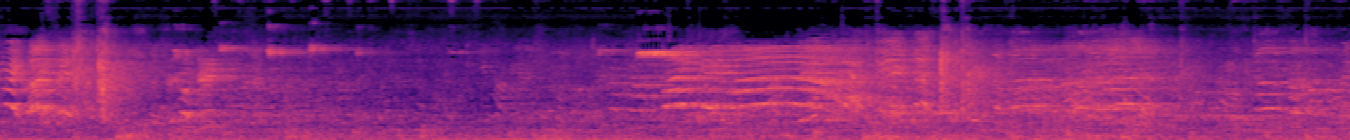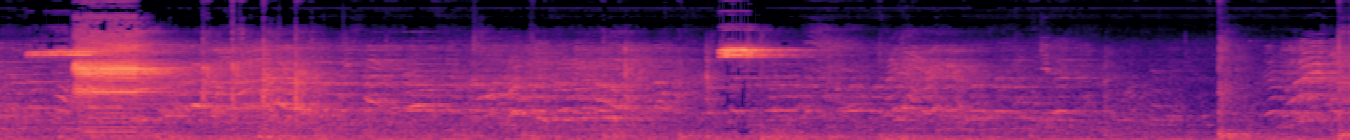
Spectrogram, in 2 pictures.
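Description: Young women shout and call to each other in a large echoing gym.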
